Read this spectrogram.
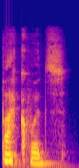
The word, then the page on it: backwards: British English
